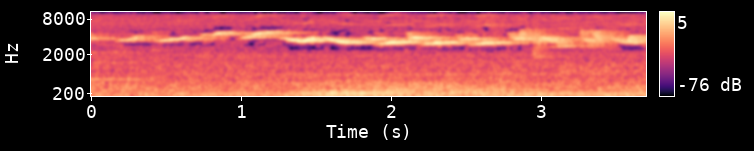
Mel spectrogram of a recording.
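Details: Captive two-year-old chestnut-bellied seed finch (curió), recorded 05/10/2011: a continuous run of clear, high whistled notes, sliding and warbling without pause through the whole phrase, over a low background hum.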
